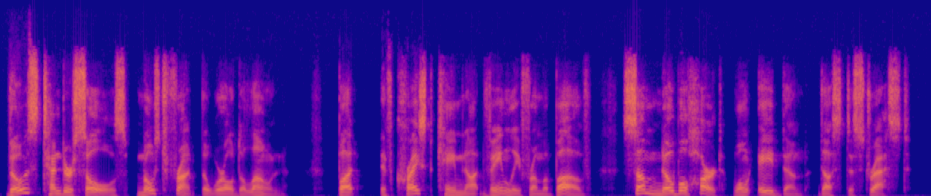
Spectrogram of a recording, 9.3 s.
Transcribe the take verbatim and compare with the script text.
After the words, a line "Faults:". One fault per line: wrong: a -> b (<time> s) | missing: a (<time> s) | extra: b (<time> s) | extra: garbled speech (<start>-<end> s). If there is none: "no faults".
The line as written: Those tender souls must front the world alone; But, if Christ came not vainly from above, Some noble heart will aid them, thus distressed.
Those tender souls most front the world alone; But, if Christ came not vainly from above, Some noble heart won't aid them, thus distressed.
Faults:
wrong: must -> most (1.4 s)
wrong: will -> won't (7.3 s)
